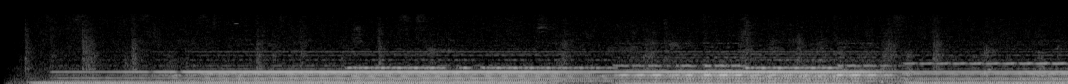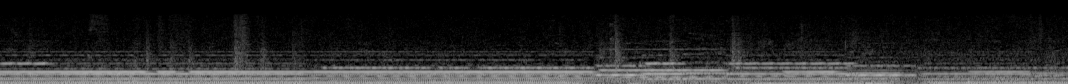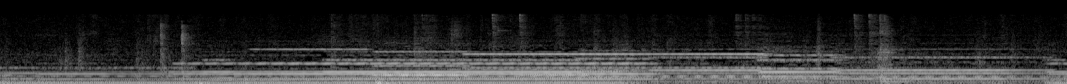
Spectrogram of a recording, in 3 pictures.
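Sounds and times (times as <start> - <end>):
organ prelude: 0.3 - 32.0.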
